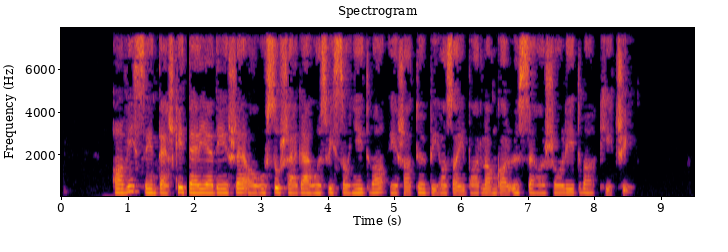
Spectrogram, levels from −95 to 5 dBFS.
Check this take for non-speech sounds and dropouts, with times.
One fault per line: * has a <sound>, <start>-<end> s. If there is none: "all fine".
* has a dropout, 1.9-1.9 s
